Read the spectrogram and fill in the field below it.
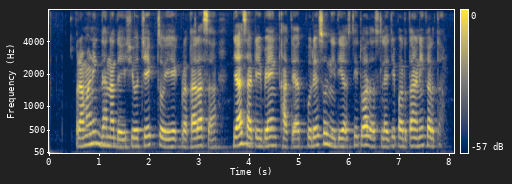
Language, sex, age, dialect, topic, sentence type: Marathi, male, 56-60, Southern Konkan, banking, statement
